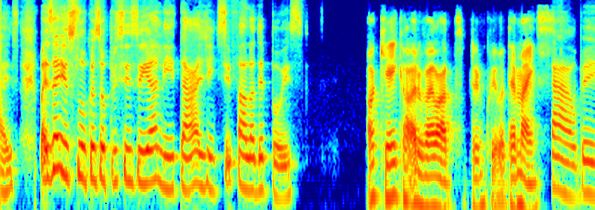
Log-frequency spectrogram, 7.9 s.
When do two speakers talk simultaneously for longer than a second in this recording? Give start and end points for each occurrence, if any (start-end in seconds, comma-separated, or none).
none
